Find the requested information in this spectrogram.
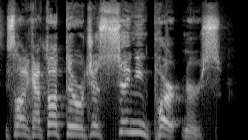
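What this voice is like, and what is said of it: Imitates another person's voice. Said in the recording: “That's my Alfie impression.”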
